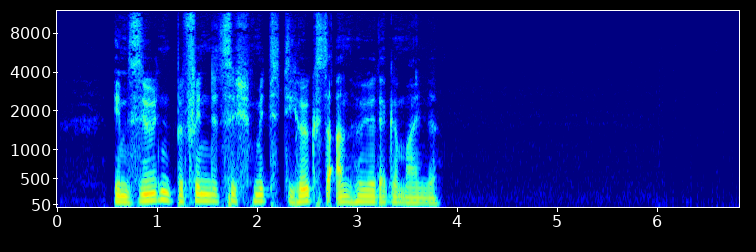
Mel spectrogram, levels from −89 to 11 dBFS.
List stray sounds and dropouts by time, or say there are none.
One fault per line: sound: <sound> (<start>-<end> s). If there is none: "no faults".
no faults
